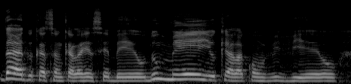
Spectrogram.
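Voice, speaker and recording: A woman talks at a moderate pace. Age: 60s. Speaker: educator. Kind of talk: casual chat. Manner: animated.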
